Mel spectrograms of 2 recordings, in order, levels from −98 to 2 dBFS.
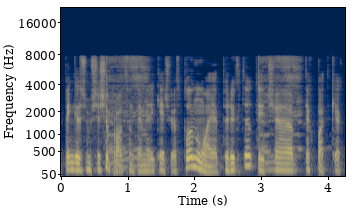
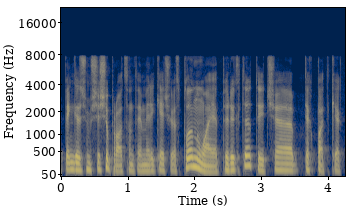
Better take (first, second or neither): second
